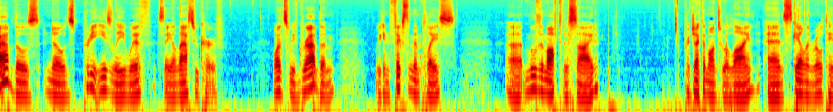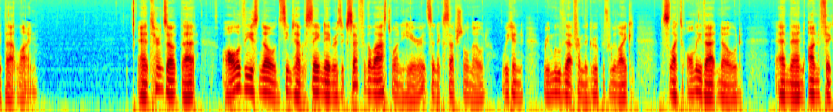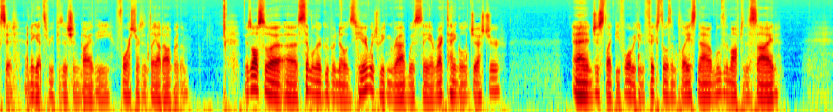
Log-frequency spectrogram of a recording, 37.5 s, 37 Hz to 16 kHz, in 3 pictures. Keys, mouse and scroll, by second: 3.5 click, 9.0 Left, 18.8 ctrl+Left, 21.2 Left, 30.6 Left, 32.0 Left, 35.0 ctrl+click.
